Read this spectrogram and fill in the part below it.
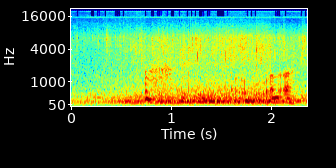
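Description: Steady rain falls outdoors as a continuous broadband hiss, fairly loud and close, with faint voices now and then underneath.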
